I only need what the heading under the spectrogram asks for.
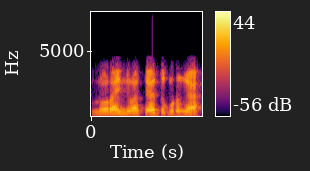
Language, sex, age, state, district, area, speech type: Tamil, male, 60+, Tamil Nadu, Pudukkottai, rural, conversation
